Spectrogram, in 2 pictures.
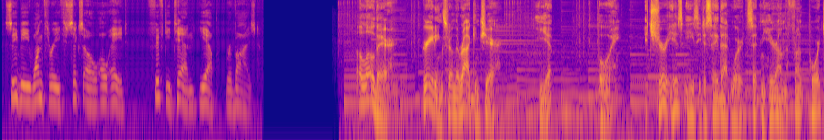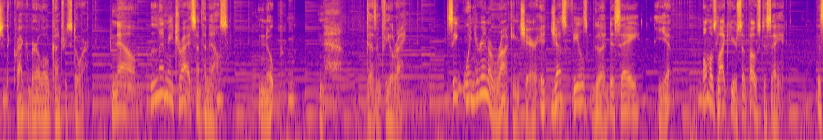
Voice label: COMMERCIALS, Male VOs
